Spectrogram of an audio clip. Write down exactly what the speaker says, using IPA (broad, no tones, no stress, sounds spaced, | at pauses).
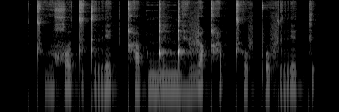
tʰ ṳ χ o t ʊ t r e k qʰ ɛ p ŋ͡ǃ ɪ ŋ͡ǃ ɛ̤ v ɪ qʰ ɪ p tʰ o f pʼ o f r ɪ k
